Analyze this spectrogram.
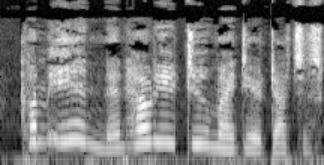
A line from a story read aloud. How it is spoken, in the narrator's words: cried Ribby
